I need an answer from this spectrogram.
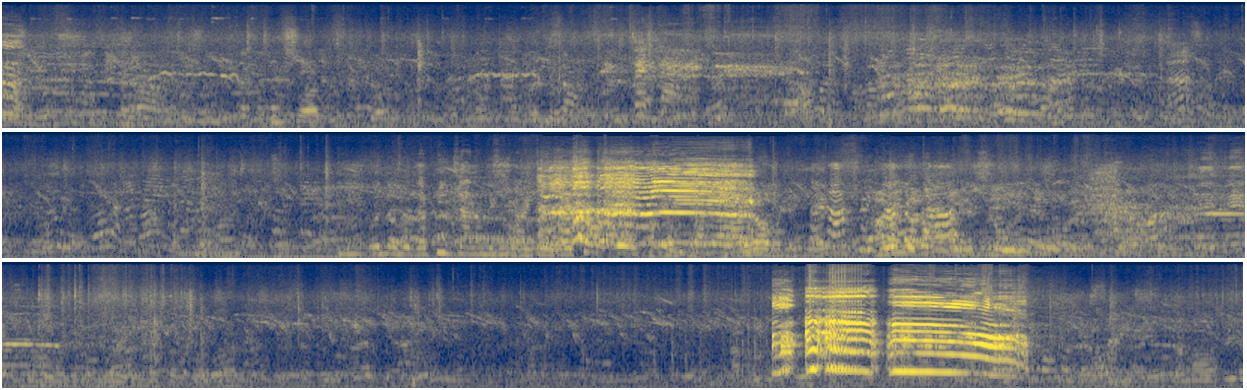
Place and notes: Schirmeck, France - OiseauxSauvages
enregistré lors d'une foire avicole avec mon telephone portable, déambulation à travers la foire abritée par une grande tente militaire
